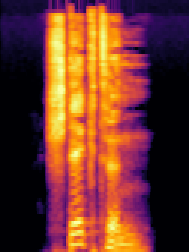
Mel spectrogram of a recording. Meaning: inflection of stecken: 1. first/third-person plural preterite 2. first/third-person plural subjunctive II
- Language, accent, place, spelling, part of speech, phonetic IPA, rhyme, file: German, Germany, Berlin, steckten, verb, [ˈʃtɛktn̩], -ɛktn̩, De-steckten.ogg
